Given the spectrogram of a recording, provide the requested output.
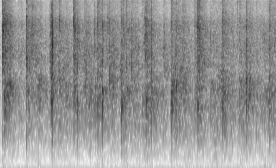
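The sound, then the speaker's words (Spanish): An audience applauds Fernando steadily, many hands clapping in a dense, bright patter that holds an even level with a few louder claps standing out, and no voices over it. “Un aplauso a Fernando.”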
